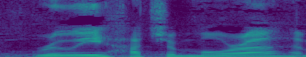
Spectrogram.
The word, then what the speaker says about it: Rui Hachimura: I just doubt it, but it's Rui Hachimura.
